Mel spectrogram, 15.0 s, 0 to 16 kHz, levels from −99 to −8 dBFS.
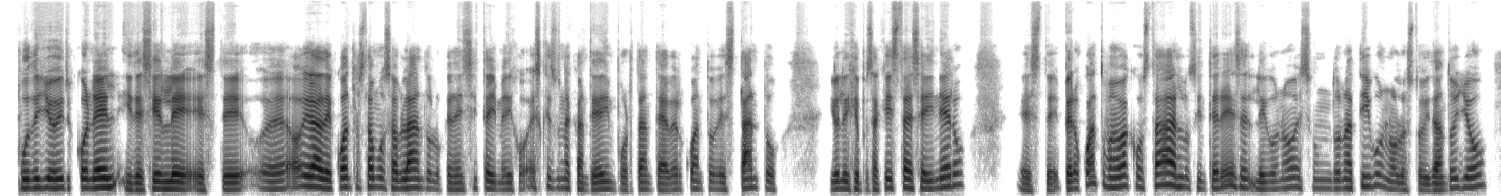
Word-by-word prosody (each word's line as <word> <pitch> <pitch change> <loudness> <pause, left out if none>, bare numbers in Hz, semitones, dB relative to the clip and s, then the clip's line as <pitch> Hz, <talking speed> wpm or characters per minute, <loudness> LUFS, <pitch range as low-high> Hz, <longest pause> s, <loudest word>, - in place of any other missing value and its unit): pude 160 +1 +2
yo 165 -1 +4
ir 165 0 0
con 165 -1 +2
él 175 +1 +7
y 130 - -3
decirle 135 +1 +4
este: 130 +1 -2 0.4
"Eh, 140 +1 -1
oiga, 185 -3 +8
¿de 155 -1 +5
cuánto 175 -1 +2
estamos 175 0 0
hablando, 160 0 +3
lo 135 - -12
que 130 +2 -5
necesita?". 140 +4 -3
Y 135 - -2
me 130 0 -6
dijo: 135 - -7
"Es - - -5
que - - -8
es 165 - -13
una 160 -1 -4
cantidad 130 -2 0
importante". 130 -1 -5
"A - - +1
ver, 130 +1 -6
¿cuánto 140 -1 -6
es?", 130 -2 -6
"tanto". 140 -7 -1 0.5
Yo 140 - 0
le 145 - -1
dije: 140 0 -1
"Pues - - -11
aquí 130 +5 -1
está 160 +1 +1
ese 150 -1 0
dinero, 180 +9 -1 0.5
este", - - -6
"...pero - - +2
¿cuánto 220 - 0
me 175 0 +1
va 190 - +5
a - - -4
costar, 205 +4 +3
los 175 -4 -8
intereses?". 155 +4 -2
Le 135 - -2
digo: 140 +1 -6
"No, 170 +3 -5
es 175 - -10
un 155 -1 -12
donativo, 185 +6 -3
no 140 -3 -5
lo 130 - -4
estoy 120 0 -6
dando 125 +6 0
y, 170 - -6
yo 185 +4 -1
155 Hz, 240 wpm, -24 LUFS, 135-170 Hz, 0.5 s, oiga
